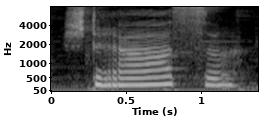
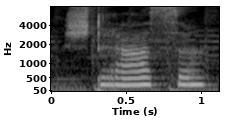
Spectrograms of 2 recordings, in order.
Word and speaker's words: Straße: In Germany, you will frequently come across the word Straße, which translates to street, spelled with double S, even though we clearly hear a long A. Listen again. Straße, Straße.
